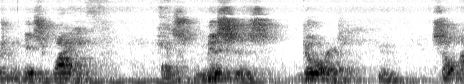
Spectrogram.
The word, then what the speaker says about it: Daugherty: weston woods on james doherty and he referred to his wife as mrs dougherty so i've learned to pronounce it as if it were an old door um i would like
